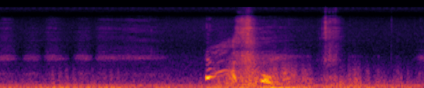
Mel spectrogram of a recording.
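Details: Sneeze from a person who is sick, sitting in bed inducing sneezes and sneezing into a pillow: one forceful, partly muffled sneeze with a quieter breathy follow-up.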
